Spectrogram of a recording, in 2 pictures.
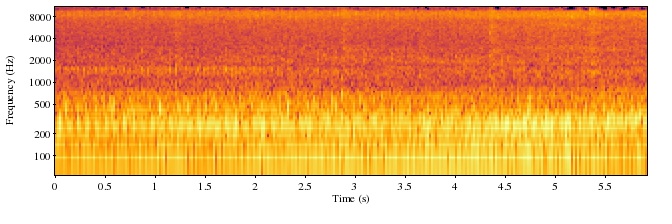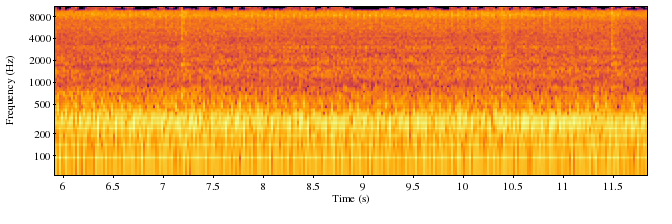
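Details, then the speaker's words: Nissan 300ZX Z32 twin turbo, no exhaust, no coolant, first start in a long time: a lumpy open-pipe idle and blips with an irregular stumble, more obvious when revved. Misfire, cause unconfirmed; the plugs are old except one random one. "But yeah, um I could for sure hear a miss. Uh like it has a little miss here and there."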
